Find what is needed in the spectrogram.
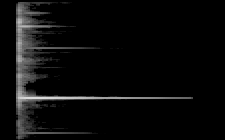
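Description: Logo chime of a streaming-service ident: a single bright ding about a quarter second in, ringing out and fading away over about a second and a half.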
